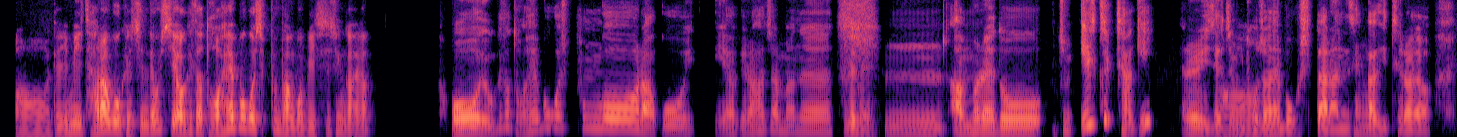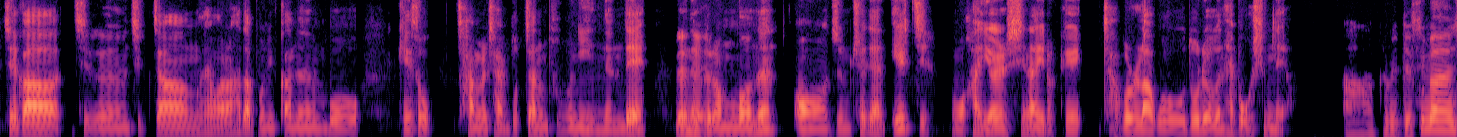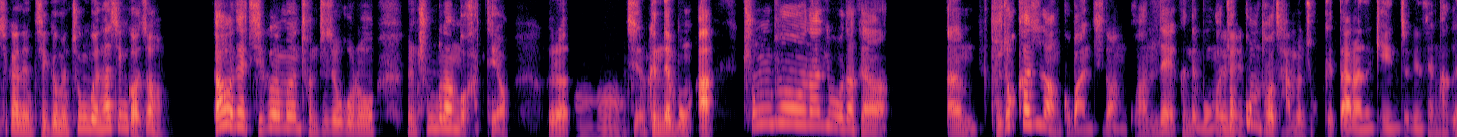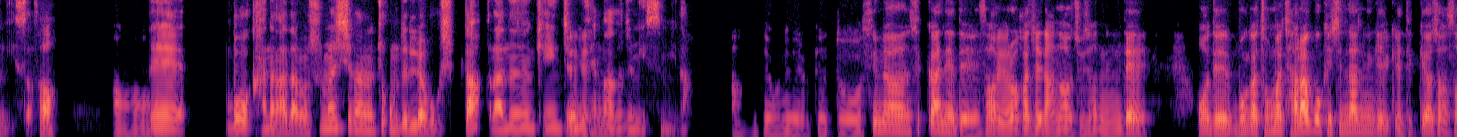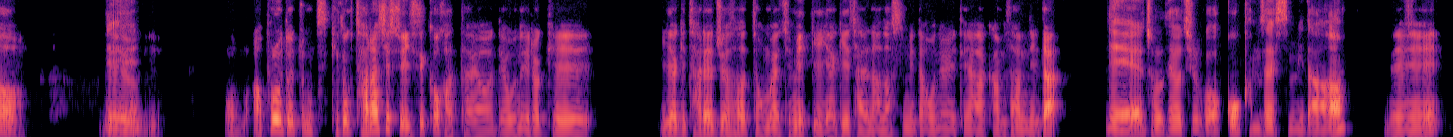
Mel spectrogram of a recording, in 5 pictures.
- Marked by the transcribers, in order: tapping; other background noise
- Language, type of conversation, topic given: Korean, podcast, 잠을 잘 자려면 어떤 습관을 지키면 좋을까요?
